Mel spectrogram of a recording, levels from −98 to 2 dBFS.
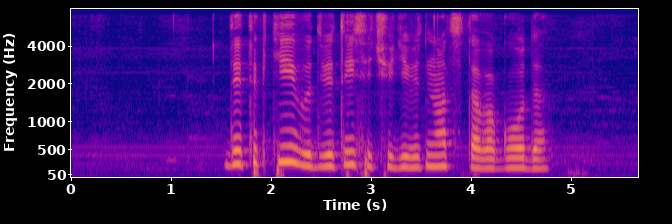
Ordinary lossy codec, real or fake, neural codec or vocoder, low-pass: none; real; none; 7.2 kHz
